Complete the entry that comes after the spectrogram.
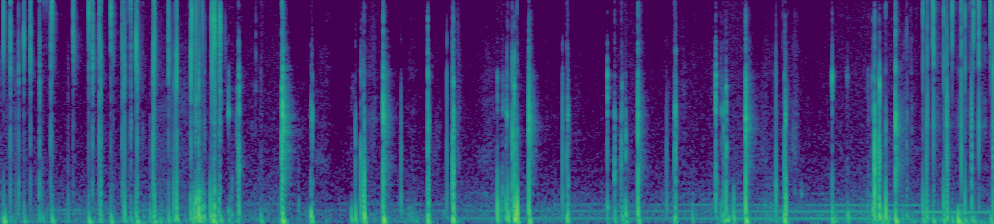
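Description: Long nails tap a small black glass perfume bottle and its round black cap, held close to the mic. Many quick, sharp clicks and taps come in uneven bursts, some closely clustered and some spaced apart, over a faint low hum.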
